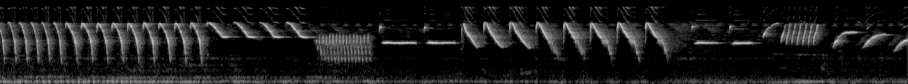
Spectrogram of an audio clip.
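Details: Singing canary: a long rapid trill of falling notes, a flat tone, a rough buzz, then loud repeated sweeping notes mixed with short whistles.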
